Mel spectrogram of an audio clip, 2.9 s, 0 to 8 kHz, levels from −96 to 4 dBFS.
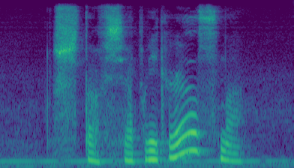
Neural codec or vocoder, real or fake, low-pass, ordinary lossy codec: autoencoder, 48 kHz, 128 numbers a frame, DAC-VAE, trained on Japanese speech; fake; 7.2 kHz; none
